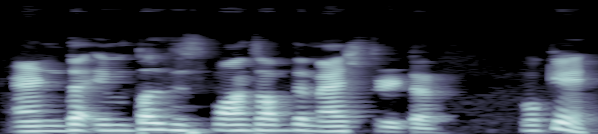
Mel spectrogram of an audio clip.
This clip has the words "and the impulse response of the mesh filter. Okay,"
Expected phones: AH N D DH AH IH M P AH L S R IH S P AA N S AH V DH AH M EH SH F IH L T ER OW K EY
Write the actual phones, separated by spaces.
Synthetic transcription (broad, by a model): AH N D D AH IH M P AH L R IH S P AA N S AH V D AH M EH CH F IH T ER OW K EY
